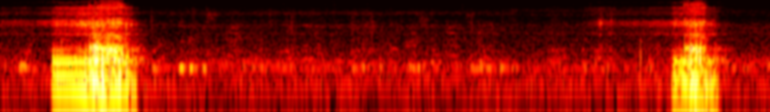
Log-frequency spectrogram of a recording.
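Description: Two loud, rattling snores several seconds apart, with quiet breathing and faint room noise between them.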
